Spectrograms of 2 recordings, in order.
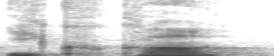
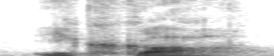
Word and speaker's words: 行くか: But it's not true, which is why the phrase wanna go, said quickly, is not ikuka, but ikuka. Note the difference. Wrong. Ikuka. Right.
